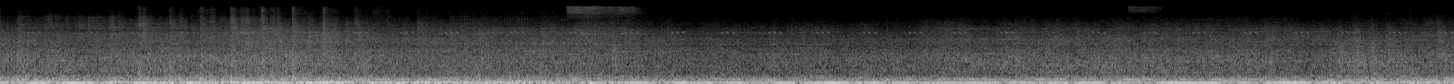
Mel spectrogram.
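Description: Double-stack intermodal well cars of a freight train rolling past close by: a steady, loud rumble of steel wheels on the rails, heaviest in the low end.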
